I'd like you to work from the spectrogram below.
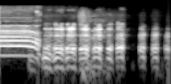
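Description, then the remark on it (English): A person briefly imitates a cow's moo as the punchline of an interrupting-cow knock-knock joke, a short, drawn-out voiced tone, then breaks into a quick run of choppy, laughter-like bursts, fairly loud. “Knock, knock. Who's there? Interrupting cow.”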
